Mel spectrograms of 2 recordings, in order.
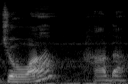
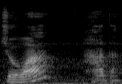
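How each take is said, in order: No difference in how they are said.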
